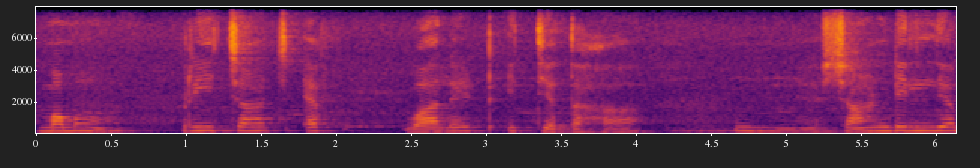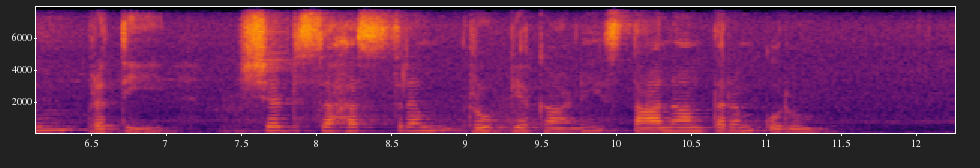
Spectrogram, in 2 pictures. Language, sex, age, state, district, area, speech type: Sanskrit, female, 45-60, Karnataka, Uttara Kannada, rural, read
